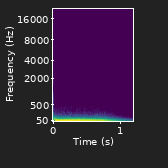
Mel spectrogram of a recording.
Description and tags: ms-kick 6
Percussion elements created with the Korg MS-2000 analog modeling synthesizer for the album "Low tech Sky high" by esthing on Friskee Media
analog, kick, modeling, percussion, raw, synthesizer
